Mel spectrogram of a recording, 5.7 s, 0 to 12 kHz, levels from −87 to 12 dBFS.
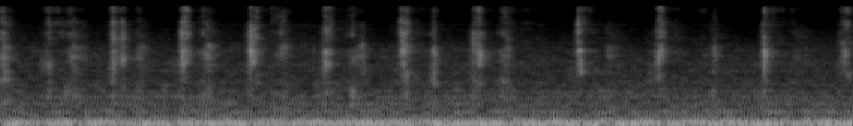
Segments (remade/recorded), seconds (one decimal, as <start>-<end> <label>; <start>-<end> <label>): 0.0-5.7 remade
